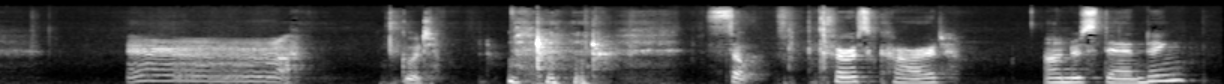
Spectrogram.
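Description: Playing cards slide and tap against each other as they are spread and gathered.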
